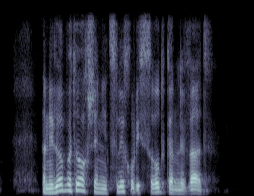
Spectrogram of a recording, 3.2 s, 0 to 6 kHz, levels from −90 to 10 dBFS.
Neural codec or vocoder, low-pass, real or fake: codec, 24 kHz, 3.1 kbps, DualCodec; 5.4 kHz; fake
